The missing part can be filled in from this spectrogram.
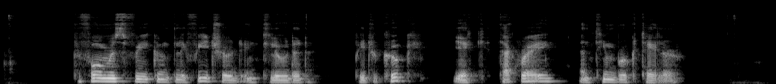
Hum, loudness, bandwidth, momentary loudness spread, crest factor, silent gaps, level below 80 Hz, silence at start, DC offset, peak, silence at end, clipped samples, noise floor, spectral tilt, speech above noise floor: none; -23 LUFS; 11.5 kHz; 12 LU; 20 dB; none; -52 dBFS; 0.1 s; under 0.1%; -4 dBFS; 0.95 s; under 0.1%; -79 dBFS; -7 dB/octave; 57 dB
